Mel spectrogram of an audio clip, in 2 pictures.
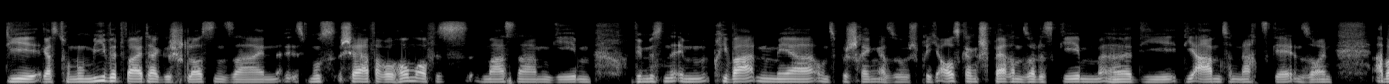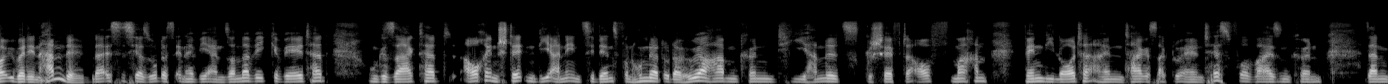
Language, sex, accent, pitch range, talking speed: German, male, German, 120-145 Hz, 160 wpm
